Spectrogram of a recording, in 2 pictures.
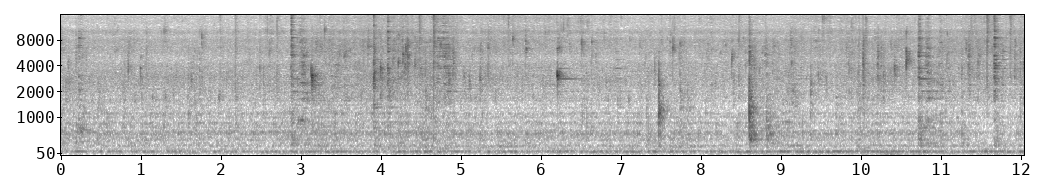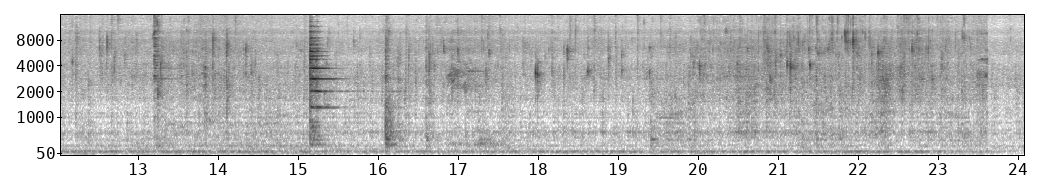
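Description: Chopped onion, chili, ginger and garlic fry in a pan, giving a soft, fairly quiet sizzle with occasional stirring clicks and scrapes, including one sharper knock midway, heard close without speech.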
